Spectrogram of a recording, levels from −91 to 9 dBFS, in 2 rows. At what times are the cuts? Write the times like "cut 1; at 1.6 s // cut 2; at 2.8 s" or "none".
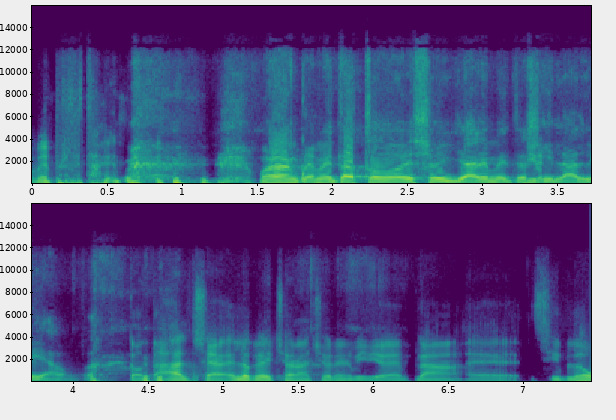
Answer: cut 1; at 1.8 s // cut 2; at 3.4 s // cut 3; at 4.8 s

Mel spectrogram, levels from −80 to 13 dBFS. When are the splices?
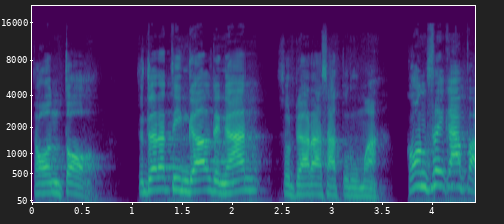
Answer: none

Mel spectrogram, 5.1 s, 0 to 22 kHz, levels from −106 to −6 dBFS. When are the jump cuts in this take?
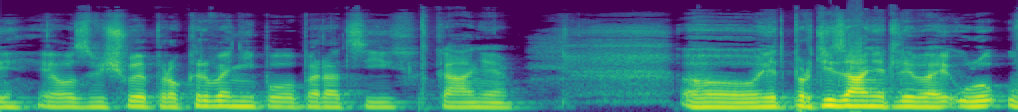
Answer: cut 1; at 2.1 s

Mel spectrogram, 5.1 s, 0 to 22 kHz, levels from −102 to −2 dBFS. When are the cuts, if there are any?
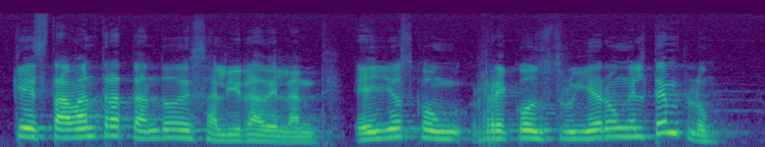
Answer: cut 1; at 2.3 s

